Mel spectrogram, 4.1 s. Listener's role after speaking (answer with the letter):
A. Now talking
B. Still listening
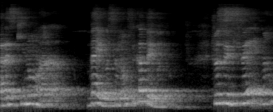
B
